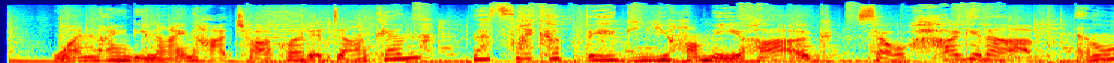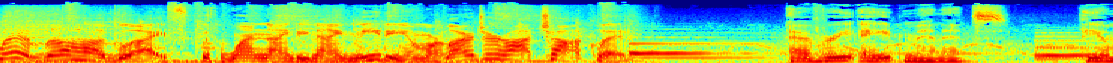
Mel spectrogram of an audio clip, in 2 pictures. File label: Commercial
